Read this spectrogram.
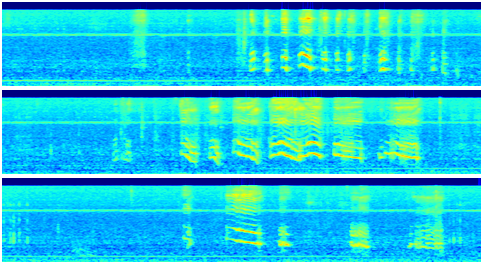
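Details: Toy Poodle whimpering indoors: bursts of thin, high whines and yips that bend up and down, clustered in short runs with quiet gaps, over a faint steady electrical tone and low hum.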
